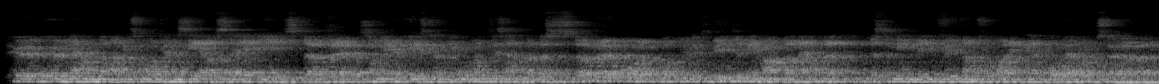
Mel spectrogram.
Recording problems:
room echo; strong; dies away in 2.5 s
off-mic speech; far
background chatter; faint; throughout; 2 voices, 20 dB below the speech

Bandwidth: 16 kHz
